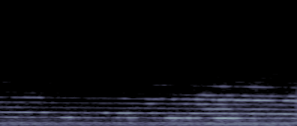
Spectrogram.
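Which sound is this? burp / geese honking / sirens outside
sirens outside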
